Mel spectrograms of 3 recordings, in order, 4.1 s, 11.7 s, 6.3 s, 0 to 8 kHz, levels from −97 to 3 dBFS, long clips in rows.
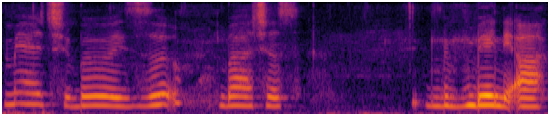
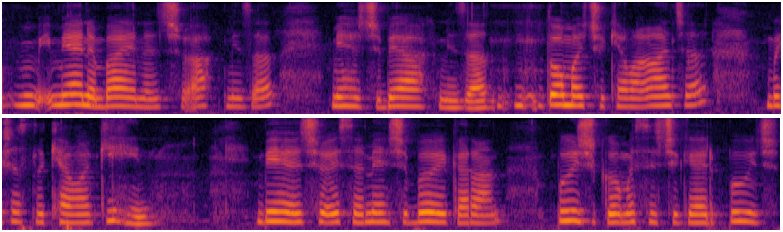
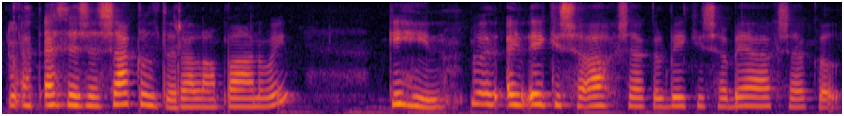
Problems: background sounds at intervals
